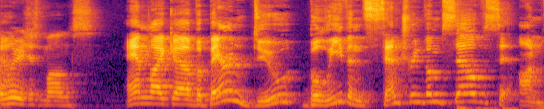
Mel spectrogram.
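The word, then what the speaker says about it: Baran Do: And the Berendu, there's a lot of different pronunciations. I've heard a lot of people call them Berendu. I just call them Berendu because it's spelled D-O instead of D-O-E.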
